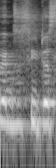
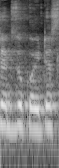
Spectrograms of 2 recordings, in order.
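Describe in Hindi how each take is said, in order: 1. बीच का शब्दांश 'see' की तरह बोला जाता है। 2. बीच का शब्दांश 'koy' की तरह बोला जाता है। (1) "कुछ लोग एक्सोसीटस लेते हैं" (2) "कुछ एक्सोकोइटस लेते हैं"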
